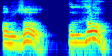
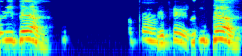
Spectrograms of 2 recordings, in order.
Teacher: the stress lies on the second syllable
